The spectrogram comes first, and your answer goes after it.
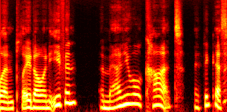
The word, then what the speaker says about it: Kant: I think he brings up Aristotle and Plato and even Immanuel Kant.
